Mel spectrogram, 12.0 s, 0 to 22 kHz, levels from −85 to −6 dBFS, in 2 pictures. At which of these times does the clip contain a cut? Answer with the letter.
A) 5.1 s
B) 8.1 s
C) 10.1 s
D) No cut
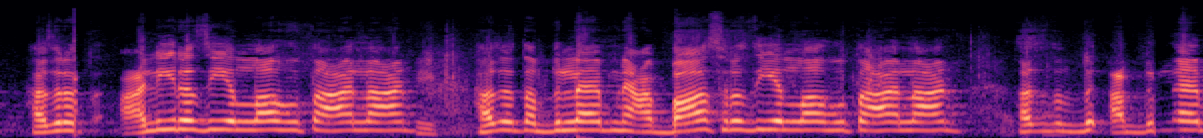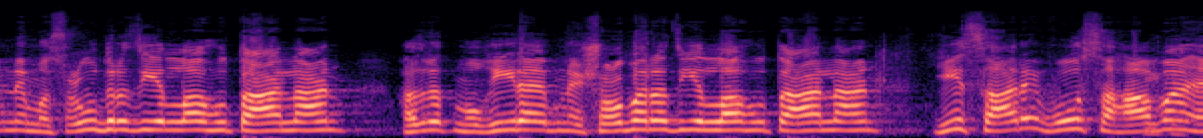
D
